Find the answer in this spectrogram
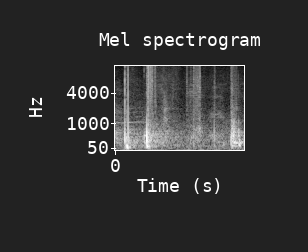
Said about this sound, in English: It's enough to make you knock your mic off. That's the closest I can do to a mic drop.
